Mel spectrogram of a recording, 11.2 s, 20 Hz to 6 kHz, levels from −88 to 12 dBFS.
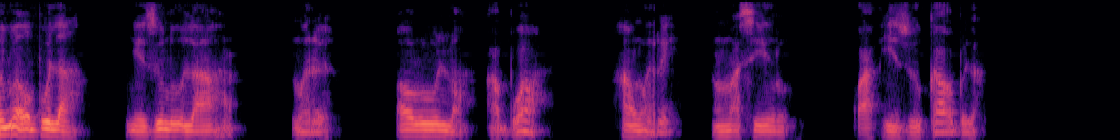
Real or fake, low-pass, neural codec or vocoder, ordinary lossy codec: fake; 5.4 kHz; codec, 16 kHz, 2 kbps, FunCodec, trained on LibriTTS, 25 frames a second; none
